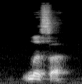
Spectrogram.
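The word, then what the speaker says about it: Lyssa: Or I as in kit, so lit. Lissa.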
